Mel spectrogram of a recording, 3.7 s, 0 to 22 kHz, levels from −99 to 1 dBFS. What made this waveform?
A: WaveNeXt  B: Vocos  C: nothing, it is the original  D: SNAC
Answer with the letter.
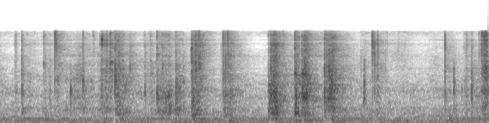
D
